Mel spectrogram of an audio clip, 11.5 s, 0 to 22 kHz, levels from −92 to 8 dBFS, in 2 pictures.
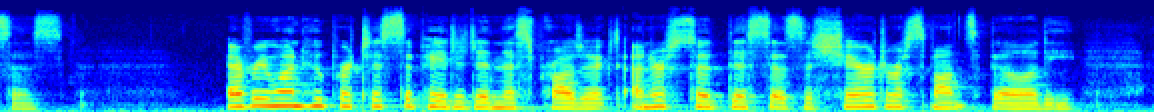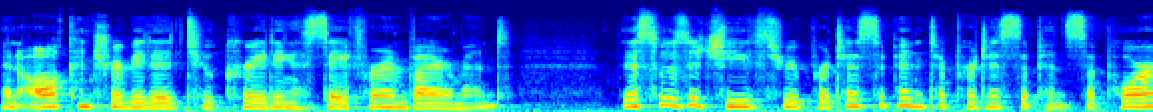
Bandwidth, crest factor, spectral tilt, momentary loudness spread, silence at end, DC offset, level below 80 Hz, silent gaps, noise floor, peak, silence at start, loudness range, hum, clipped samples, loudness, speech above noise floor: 14 kHz; 18 dB; -5 dB/octave; 12 LU; 0 s; under 0.1%; -56 dBFS; none; -54 dBFS; -6 dBFS; 0 s; 4 LU; none; under 0.1%; -25 LUFS; 29 dB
